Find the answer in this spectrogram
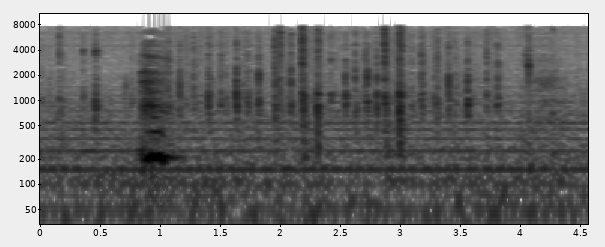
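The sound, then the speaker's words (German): Rapid clicking of keys on a computer keyboard as the subject of an email is typed in, a steady flurry of light taps, with one slightly louder thump near the start and no voices. “Ich kann auch noch Kopien weiter verschicken, dann den Betreff eingeben, die Mail.”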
